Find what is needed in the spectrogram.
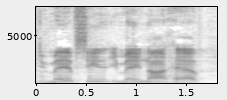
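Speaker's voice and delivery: ordinary talk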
